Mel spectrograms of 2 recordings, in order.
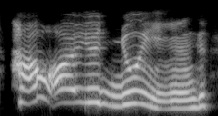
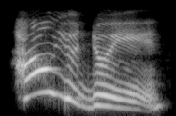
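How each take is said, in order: First: Every word is said fully and clearly. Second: It is said quickly, with the 'are' dropped.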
